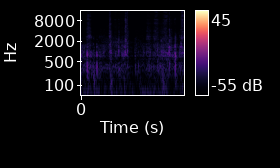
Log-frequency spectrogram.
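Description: Faint rubbing and light scraping of paper and cardboard as hands grip and shift an album's cardboard sleeve, with a few small clicks.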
